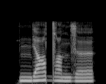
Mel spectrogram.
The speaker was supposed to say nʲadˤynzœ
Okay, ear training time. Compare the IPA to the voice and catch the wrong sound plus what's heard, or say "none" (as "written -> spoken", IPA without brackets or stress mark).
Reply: none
